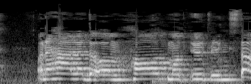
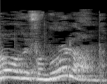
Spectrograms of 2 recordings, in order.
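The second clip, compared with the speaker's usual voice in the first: higher-pitched imitation of patronising interest; mock delight; 4 semitones higher than usual. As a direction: mimic someone finding you exotic. Mimics Stockholmers' delighted reaction.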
